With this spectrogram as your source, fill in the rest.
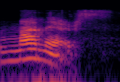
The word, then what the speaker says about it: manners: Pronunciation for manners. Manners. Manners. What? Man, just like man. Man, manners. Okay. I have problems with the ending. The Z. Manners. Manners. Even a little bit more. Not much.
